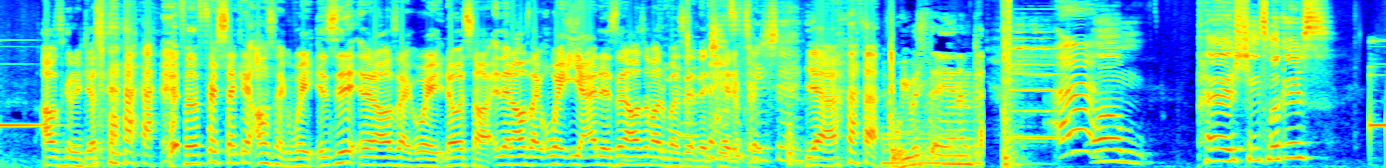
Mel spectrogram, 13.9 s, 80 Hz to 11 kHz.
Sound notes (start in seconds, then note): 9.9 gasping softly; 10.1 hitting bell; 13.6 ding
